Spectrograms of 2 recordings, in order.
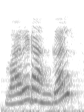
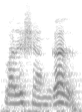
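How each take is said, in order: First: It uses the formal, written-style pronunciation. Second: It uses the colloquial, everyday spoken pronunciation. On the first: This is the form used in writing. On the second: This is the form used in speech.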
